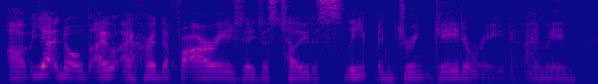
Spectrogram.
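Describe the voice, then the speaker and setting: A man's voice: high voice, animated, a little fast, dry recording. A man hosts a casual podcast in an upbeat, informal way. His speech is conversational and sprinkled with "like". The recording is dry, with very little room sound. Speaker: podcast host. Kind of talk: casual chat.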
